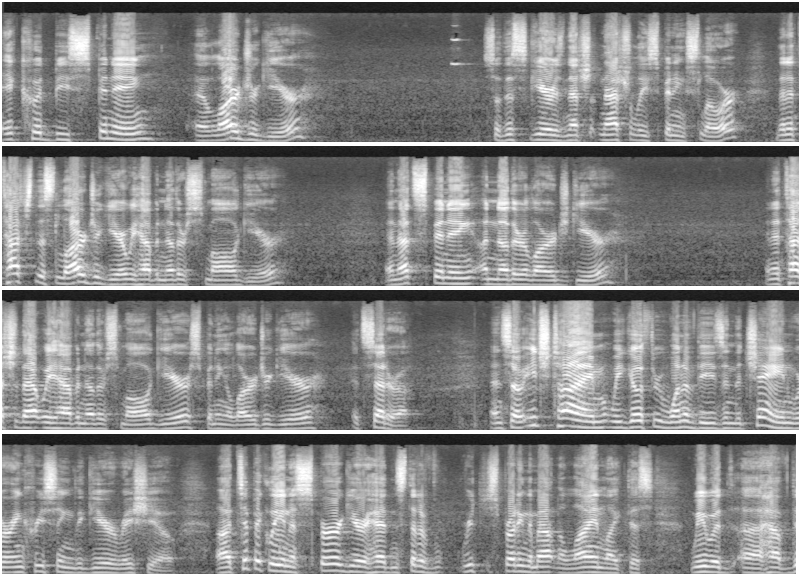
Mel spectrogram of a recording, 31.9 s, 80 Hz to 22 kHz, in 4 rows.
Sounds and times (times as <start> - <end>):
Speech: 0.0 - 3.2, 4.8 - 10.9, 11.8 - 14.3, 15.6 - 20.1, 20.8 - 31.8.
